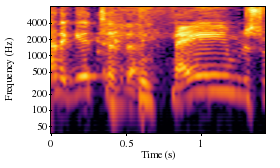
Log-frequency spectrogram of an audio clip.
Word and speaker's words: Thames: The Thames. I was on mute. Thames.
